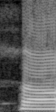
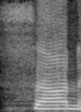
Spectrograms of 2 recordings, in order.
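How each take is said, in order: First: The s sound is soft without whistling. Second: The s sound is sharp and whistling. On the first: The speaker calls it right. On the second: The speaker calls it wrong.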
